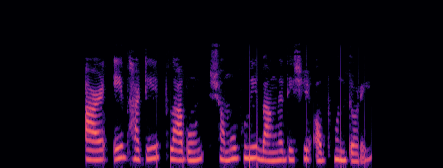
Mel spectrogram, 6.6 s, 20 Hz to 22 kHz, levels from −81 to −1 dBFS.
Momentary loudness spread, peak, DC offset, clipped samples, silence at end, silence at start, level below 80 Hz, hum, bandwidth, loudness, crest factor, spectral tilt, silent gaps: 7 LU; -12 dBFS; under 0.1%; under 0.1%; 1.1 s; 1.25 s; -64 dBFS; none; 7.6 kHz; -29 LUFS; 18 dB; -7 dB/octave; 3.06-3.13 s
